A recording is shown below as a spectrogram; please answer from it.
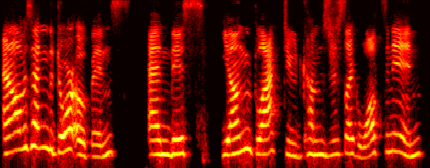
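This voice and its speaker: High-pitched and fairly bright, a young woman's voice carries at a normal pace as she co-hosts a podcast. She tells stories casually and with energy, dropping in "like" and acting out what people said.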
